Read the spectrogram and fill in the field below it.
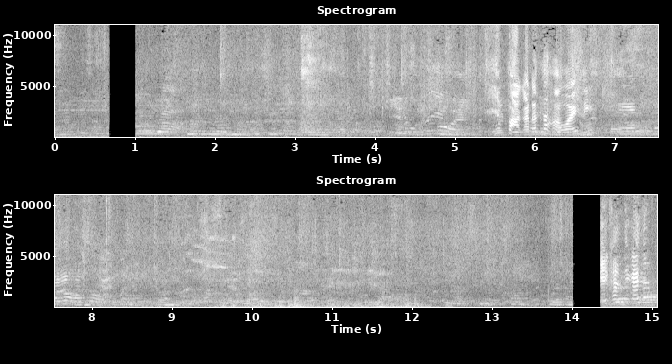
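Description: A crowd murmurs and chatters in a busy, echoing hall.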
